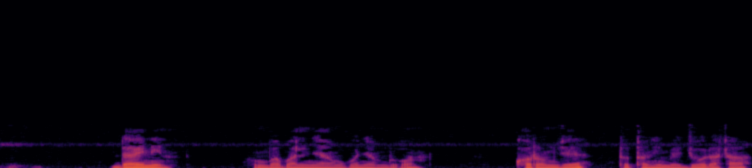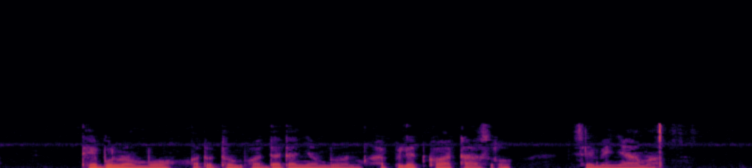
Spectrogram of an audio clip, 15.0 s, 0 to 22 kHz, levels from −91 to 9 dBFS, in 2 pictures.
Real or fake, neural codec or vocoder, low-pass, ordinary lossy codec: real; none; 7.2 kHz; MP3, 24 kbps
